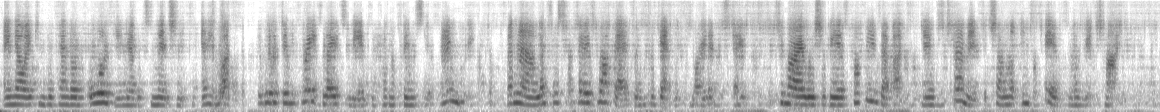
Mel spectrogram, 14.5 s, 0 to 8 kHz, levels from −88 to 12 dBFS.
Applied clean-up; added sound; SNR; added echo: neural separator model SepFormer DNS4.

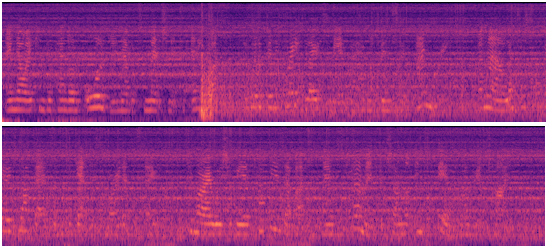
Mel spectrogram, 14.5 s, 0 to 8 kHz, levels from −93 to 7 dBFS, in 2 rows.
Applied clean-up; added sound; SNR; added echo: none; Hiss / Fire; -1 dB; reverberation time 0.3 s.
